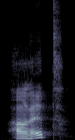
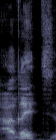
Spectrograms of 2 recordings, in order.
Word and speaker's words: arrête: Je pense qu'à Québec, c'est arrête. On prononce comme toi. Yeah, arrête. That's what I've heard. Well, no, I've never been to Quebec. Arrête. Et à Montréal, c'est arrête. Arrête.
